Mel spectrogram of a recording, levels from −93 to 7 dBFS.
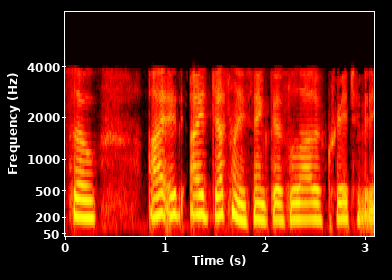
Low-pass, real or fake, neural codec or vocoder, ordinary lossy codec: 7.2 kHz; real; none; AAC, 16 kbps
